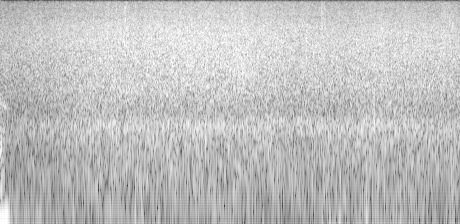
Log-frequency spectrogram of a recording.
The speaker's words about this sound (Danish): Hvis man kan høre, det suser lidt, så er det altså fordi, at det så småt trækker op til storm. Vi var nødt til at flytte os ned fra, øh, fra stranden ved Gedesby for lige at prøve at undvige den her storm lidt.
